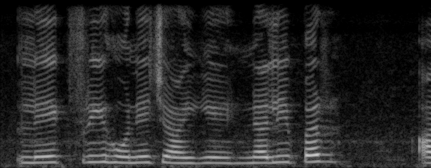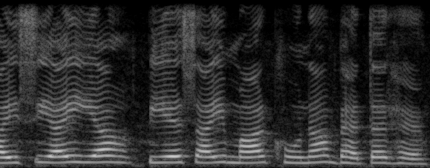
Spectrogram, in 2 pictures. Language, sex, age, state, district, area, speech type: Urdu, female, 18-30, Delhi, North East Delhi, urban, spontaneous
